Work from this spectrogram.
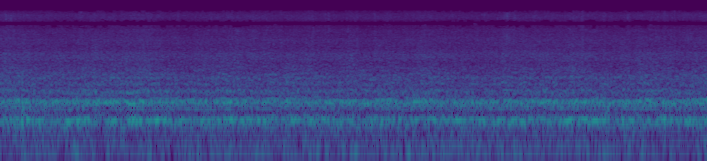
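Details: Unbroken droning of bees busy pollinating flowers, two stacked hum bands that waver slightly in pitch as individual insects move about.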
